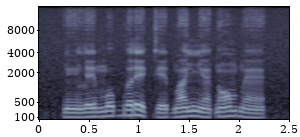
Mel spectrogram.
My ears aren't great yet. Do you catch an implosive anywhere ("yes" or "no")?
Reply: yes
